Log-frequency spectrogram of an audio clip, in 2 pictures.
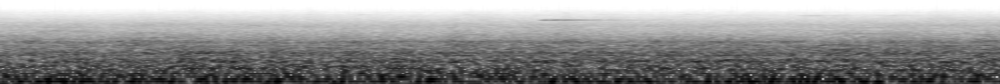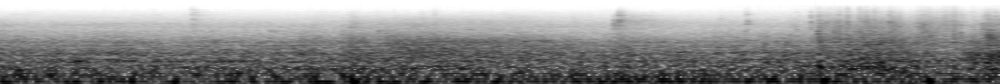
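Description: Steady rumble of a moving train heard from inside the car, with a few sharp clicks and a louder, rattlier stretch near the end.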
